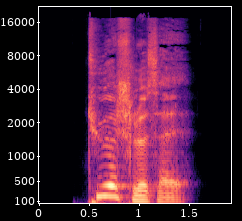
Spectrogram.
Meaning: door key
- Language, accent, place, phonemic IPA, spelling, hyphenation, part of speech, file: German, Germany, Berlin, /ˈtyːɐ̯ˌʃlʏsl̩/, Türschlüssel, Tür‧schlüs‧sel, noun, De-Türschlüssel.ogg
